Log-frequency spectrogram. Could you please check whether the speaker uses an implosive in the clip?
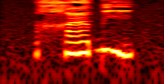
yes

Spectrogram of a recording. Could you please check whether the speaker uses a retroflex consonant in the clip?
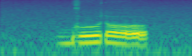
no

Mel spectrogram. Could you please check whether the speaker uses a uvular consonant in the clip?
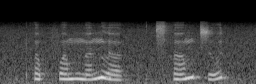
no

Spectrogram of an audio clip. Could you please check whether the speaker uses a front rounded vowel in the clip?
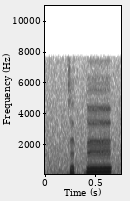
yes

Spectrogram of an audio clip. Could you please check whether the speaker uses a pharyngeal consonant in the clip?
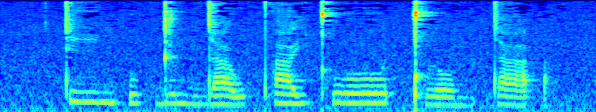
no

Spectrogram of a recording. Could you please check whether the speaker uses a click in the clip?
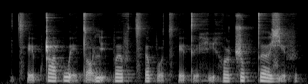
no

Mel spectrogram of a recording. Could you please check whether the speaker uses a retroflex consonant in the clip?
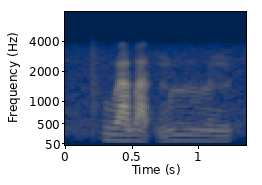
no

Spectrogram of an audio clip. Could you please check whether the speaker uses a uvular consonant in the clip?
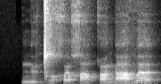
yes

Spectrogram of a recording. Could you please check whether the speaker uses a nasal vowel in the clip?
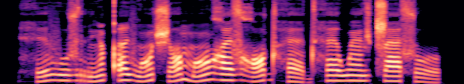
yes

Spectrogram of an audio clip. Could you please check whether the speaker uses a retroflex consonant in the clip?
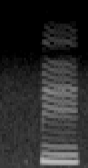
no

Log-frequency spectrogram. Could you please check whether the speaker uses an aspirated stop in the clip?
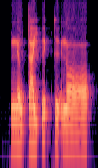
no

